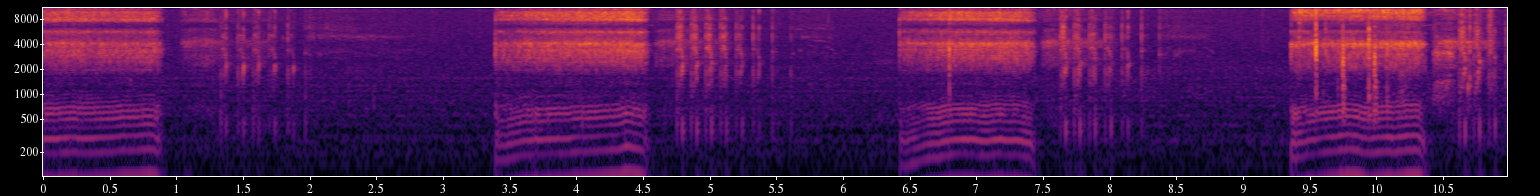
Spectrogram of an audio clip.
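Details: Dog snoring while asleep: loud, drawn-out, tonal snorting noises about every three seconds, with softer fluttering between.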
